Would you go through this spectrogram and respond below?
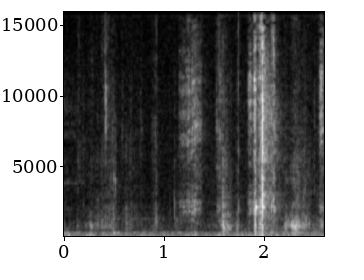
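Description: Leatherman Raptor rescue shears snipping through denim jeans, a few soft crunchy cuts close by, faint and uneven, with one brighter snip near the end.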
